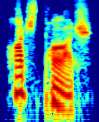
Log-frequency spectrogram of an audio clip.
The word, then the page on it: hotchpotch: American English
